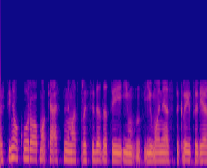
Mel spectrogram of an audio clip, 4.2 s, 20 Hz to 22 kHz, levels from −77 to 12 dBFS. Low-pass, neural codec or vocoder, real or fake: 3.6 kHz; none; real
